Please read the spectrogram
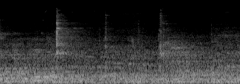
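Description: Faint voices over steady gym background noise, with one sharp click about half a second in.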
